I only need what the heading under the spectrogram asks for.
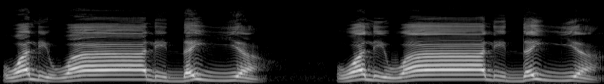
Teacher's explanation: ولی لام کو کھینچنا نہیں ہے، وا ایک الف کی مقدار کھینچنا ہے، لی کو کھینچنا نہیں ہے. دی یا مشدد ہیں، ٹھیک ہے.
